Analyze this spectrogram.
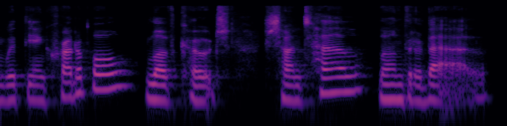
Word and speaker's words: Chantal Landreville: the incredible love coach, Chantal Landreville. Am I saying it right? Oh, yeah, I love it. The Okay. R roll too.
